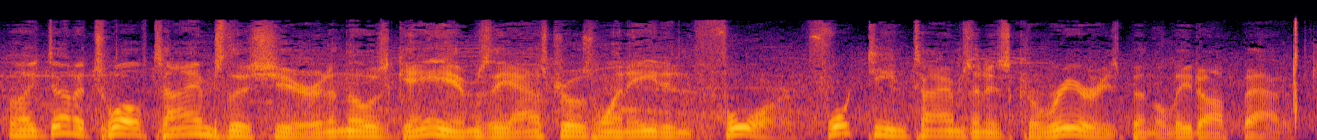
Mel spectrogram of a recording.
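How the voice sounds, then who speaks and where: A man giving relaxed, explanatory color commentary on a radio baseball broadcast. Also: medium pitch, brisk. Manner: relaxed, explanatory analysis with fillers. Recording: radio broadcast with background noise.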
